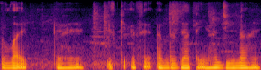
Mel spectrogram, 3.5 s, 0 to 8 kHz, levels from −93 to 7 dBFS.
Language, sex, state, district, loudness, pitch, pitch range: Hindi, male, Uttar Pradesh, Lucknow, -15 LUFS, 105 Hz, 100-115 Hz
